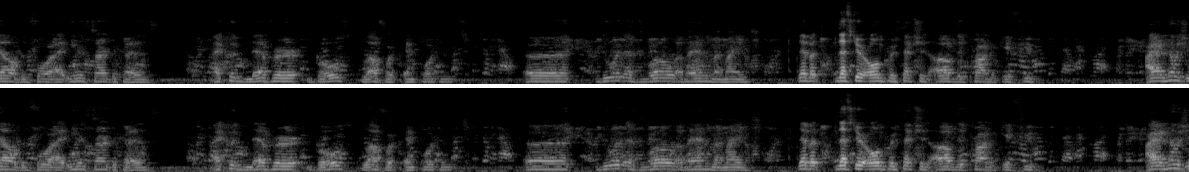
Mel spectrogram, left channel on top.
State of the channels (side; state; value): both; normal; correlation 0.19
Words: before I even started because I could never ghost, bluff, or important. Do it as well as I have in my mind. Yeah, but that's your own perception of the project. If you, I don't know what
